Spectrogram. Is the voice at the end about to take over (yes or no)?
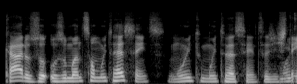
no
